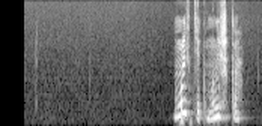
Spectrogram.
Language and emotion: Russian, neutral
